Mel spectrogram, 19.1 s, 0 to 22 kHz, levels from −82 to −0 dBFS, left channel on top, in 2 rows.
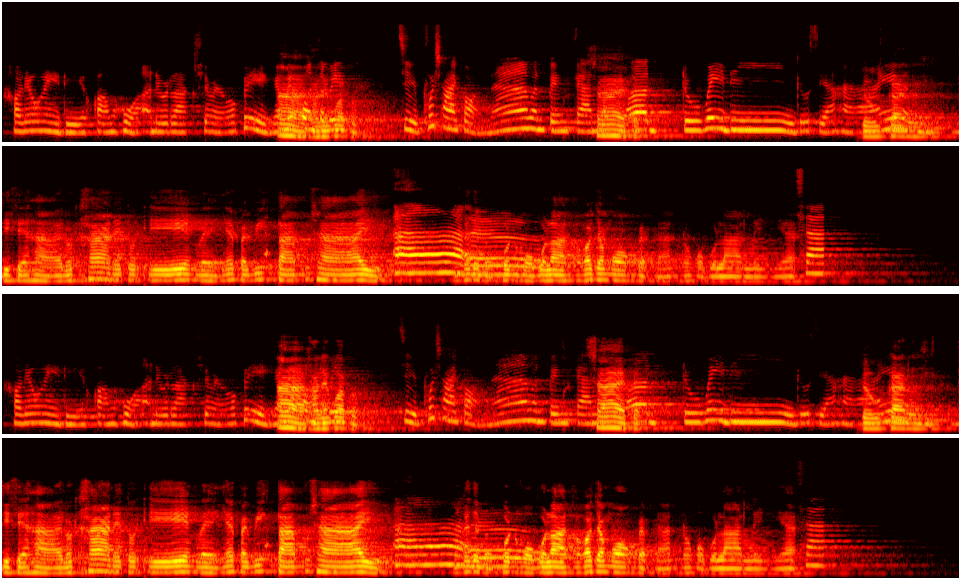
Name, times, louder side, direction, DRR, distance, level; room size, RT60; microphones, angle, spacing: voice 1, 0.0-3.5 4.0-6.5 6.8-9.7 13.5-15.0 17.5-17.8, left 3 dB, 85° left, 11 dB, 1.1 m, -32 dB
voice 2, 2.7-3.4 5.9-6.2 8.6-9.3 9.6-13.4 14.2-17.5, right 3 dB, 35° right, 2 dB, 0.9 m, -28 dB
25.0 x 20.0 x 9.3 m, 2.2 s
head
